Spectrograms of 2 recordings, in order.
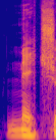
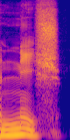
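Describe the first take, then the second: First: The word has an American pronunciation. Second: The word has a British pronunciation.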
